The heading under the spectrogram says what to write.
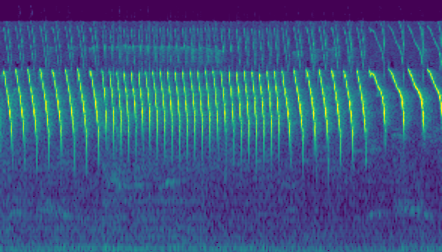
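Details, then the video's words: Singing naturally, a Belgian canary delivers a fast, even trill of bright descending notes that loosens into slower, separate sweeps near the close. "Canario Belga Cantando Naturalmente"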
